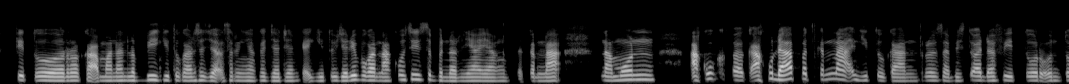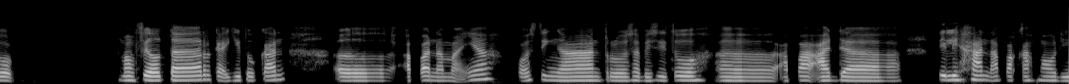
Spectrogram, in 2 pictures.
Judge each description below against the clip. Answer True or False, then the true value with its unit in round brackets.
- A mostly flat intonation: True (1.9 semitones)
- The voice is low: False (185 Hz)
